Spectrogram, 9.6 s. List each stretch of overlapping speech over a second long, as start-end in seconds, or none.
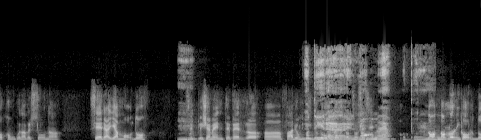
6.1-7.8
